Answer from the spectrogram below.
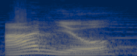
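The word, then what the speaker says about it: año: might change the entire meaning of the word anjo means year ano means anus felizano nuevo means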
